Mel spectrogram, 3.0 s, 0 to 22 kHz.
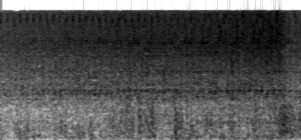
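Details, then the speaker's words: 2006 Toyota Tundra 4.7 V8 after repairing secondary air valve fault (codes P1441, P2440; had limited RPM and no acceleration), reassembled: even, steady idle with no misses, hunting or ticking; runs smooth, no fault codes. "There it is, everything's back together, engine's running smooth, no problems."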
